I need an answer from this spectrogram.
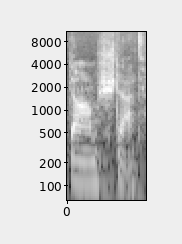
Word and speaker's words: Darmstadt: I was complimented on random kind of compliments about how I was complimented by Mia on my pronunciation of Darmstadt last week.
